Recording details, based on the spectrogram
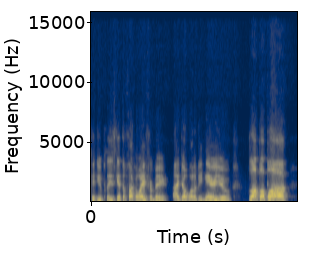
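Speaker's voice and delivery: ordinary delivery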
